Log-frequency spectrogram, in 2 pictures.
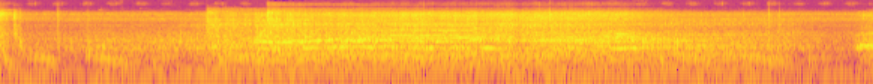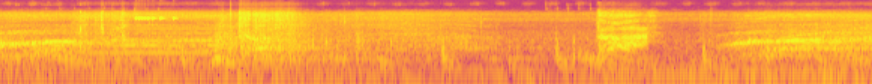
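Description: A giant robot's machinery whirs and clanks.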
